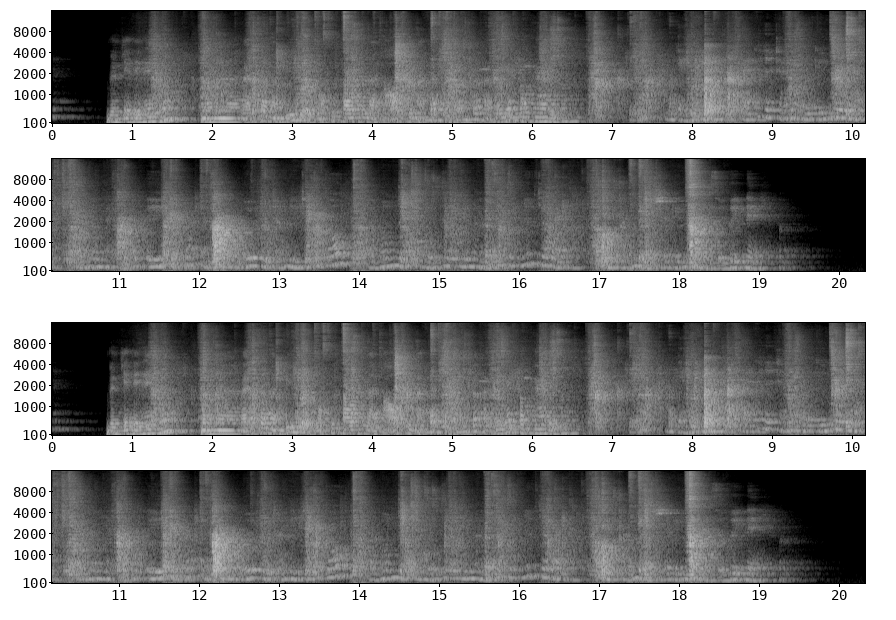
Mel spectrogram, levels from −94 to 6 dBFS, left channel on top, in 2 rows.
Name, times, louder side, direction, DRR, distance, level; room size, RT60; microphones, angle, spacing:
voice 1, 0.7-1.5 1.8-6.5, equal, 65° right, -1 dB, 0.7 m, -29 dB
sound 1, 0.9-18.4, right 1 dB, 25° right, 1.5 m, -30 dB
voice 2, 7.7-8.4 8.6-19.3, equal, 50° left, -4 dB, 0.9 m, -35 dB
4.1 x 2.7 x 2.4 m, 1.0 s
head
